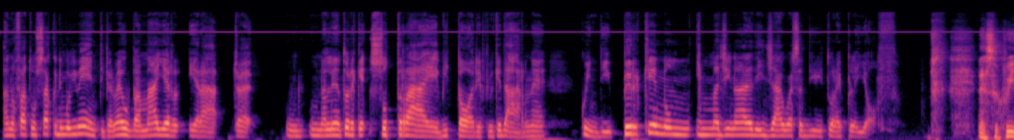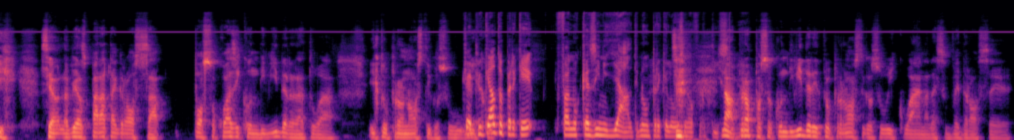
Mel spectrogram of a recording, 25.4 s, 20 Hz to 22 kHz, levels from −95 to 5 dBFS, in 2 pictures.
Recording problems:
high-pitched whine; faint; throughout; 8.5 kHz, 25 dB below the speech

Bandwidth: 15 kHz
